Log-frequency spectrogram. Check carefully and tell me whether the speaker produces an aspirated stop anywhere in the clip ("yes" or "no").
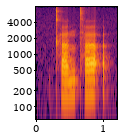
yes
